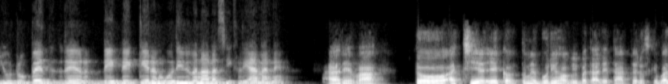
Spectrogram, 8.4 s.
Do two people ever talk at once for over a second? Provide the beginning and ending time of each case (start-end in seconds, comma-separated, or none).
none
